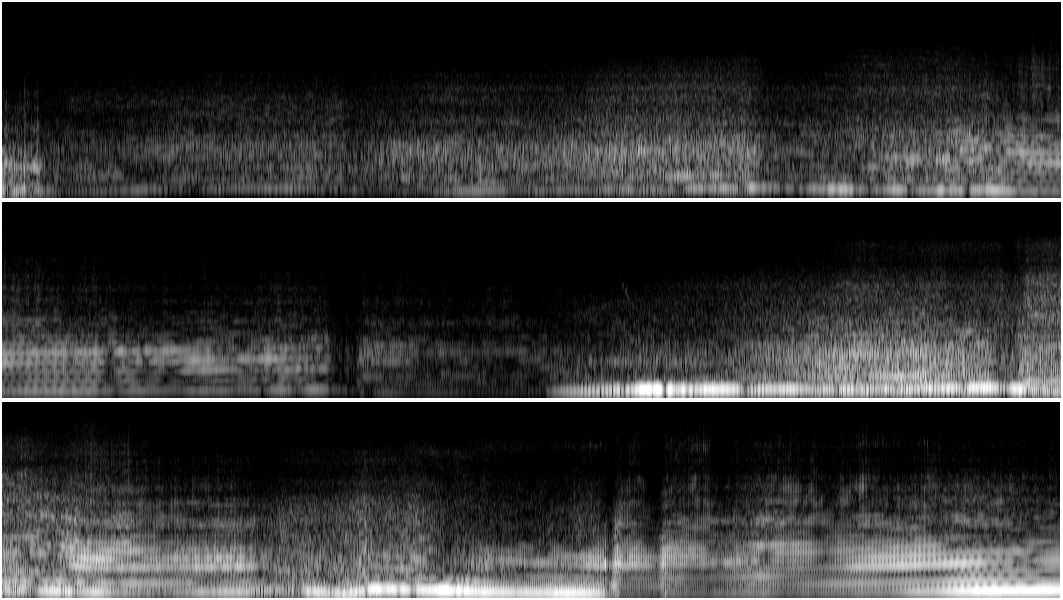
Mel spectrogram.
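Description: Renault Clio race car engine running hard at high revs, its pitch climbing through each gear and dropping back at the shifts. It is quieter at first and loudest from about halfway, as the car comes close.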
